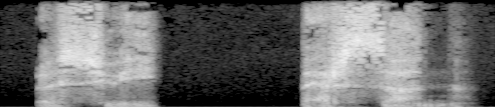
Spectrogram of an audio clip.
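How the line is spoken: Breathless murmur. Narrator (French): murmura-t-il haletant

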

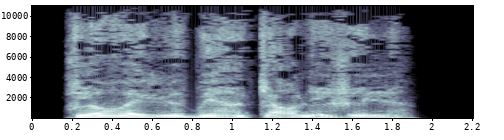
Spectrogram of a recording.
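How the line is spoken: Giant's low mutter. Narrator (French): marmonna le géant borgne

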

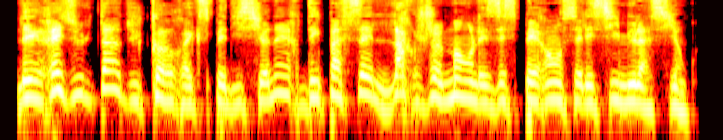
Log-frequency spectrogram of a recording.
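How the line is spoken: Barked. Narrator (French): aboya l'amiral Aldikakti

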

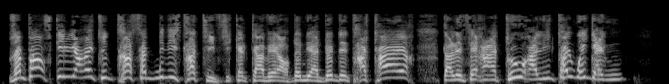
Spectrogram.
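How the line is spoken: Barked angrily. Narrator (French): aboya Fudge

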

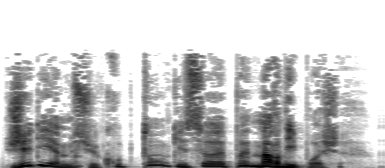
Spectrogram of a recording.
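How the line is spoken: Smug explaining. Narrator (French): expliquait Percy d'un ton suffisant

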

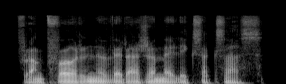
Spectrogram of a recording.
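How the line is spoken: Murmured. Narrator (French): murmura Gersalimin

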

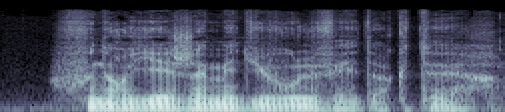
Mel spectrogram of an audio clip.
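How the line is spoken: Nurse sighing. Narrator (French): soupira l'infirmière

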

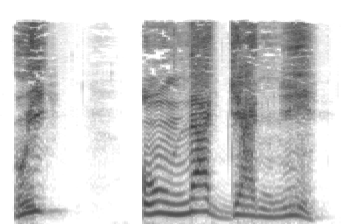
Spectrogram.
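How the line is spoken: Slow, savoring words. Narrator (French): dit lentement Ron en savourant ses mots

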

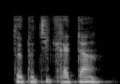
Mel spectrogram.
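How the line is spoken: Muttered. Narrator (French): murmura Ron

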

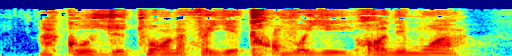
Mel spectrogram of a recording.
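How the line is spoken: Fierce tone. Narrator (French): dit-il d'un ton féroce

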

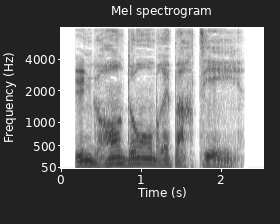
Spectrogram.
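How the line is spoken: Plain. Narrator (French): dit Gandalf

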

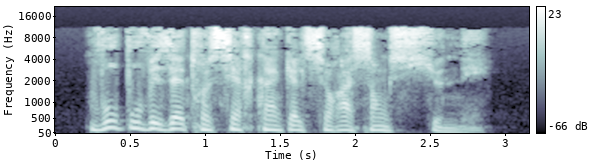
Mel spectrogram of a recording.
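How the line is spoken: Icy assurance. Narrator (French): assura monsieur Croupton d'une voix glaciale

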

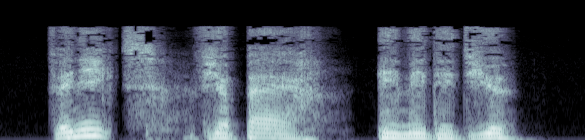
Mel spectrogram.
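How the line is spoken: Warm voice. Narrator (French): me dit Achille d'une voix chaleureuse

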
